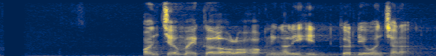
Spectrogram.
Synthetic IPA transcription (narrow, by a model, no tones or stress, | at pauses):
ʔɔɲt͡ʃəmaikəlɔlɔɦɔk̚niŋaliɦid̚kɨrdiwaɲt͡ʃaɾa̰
